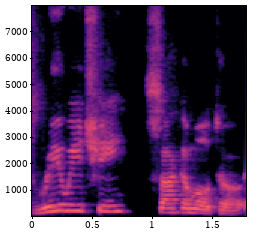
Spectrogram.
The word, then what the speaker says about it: Ryuichi Sakamoto: If I'm pronouncing it right, Ryuichi Sakamoto. Am I right? – Yes, Ryuichi Sakamoto.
